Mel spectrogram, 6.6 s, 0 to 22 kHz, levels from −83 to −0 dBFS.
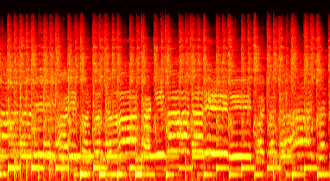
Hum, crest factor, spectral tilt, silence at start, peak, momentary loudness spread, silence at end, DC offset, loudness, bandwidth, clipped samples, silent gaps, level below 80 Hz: none; 12 dB; -3.5 dB/octave; 0 s; -4 dBFS; 4 LU; 0 s; under 0.1%; -16 LUFS; 16 kHz; under 0.1%; none; -44 dBFS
